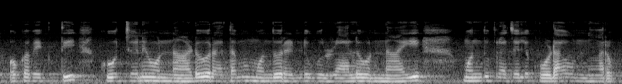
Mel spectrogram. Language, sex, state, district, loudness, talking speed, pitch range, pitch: Telugu, female, Telangana, Komaram Bheem, -16 LUFS, 125 wpm, 150-165 Hz, 160 Hz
